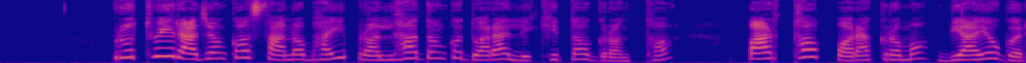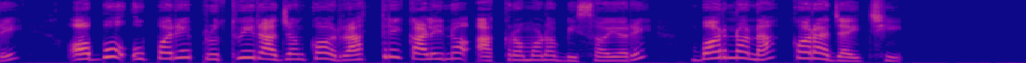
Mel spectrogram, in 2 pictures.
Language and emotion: Odia, neutral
